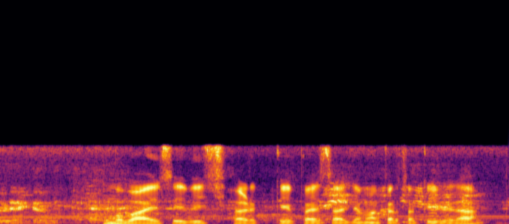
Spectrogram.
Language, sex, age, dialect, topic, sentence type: Bhojpuri, male, 18-24, Western, banking, question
